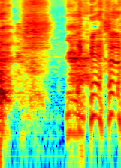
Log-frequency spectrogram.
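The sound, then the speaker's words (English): Throat clearing: a rough, noisy burst followed by a short run of gravelly, voiced rasps. “Sorry, I had a frog in my throat.”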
